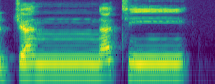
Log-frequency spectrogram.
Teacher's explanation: Ta with a kasra. So it's a t, but stretched by ya sakin.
